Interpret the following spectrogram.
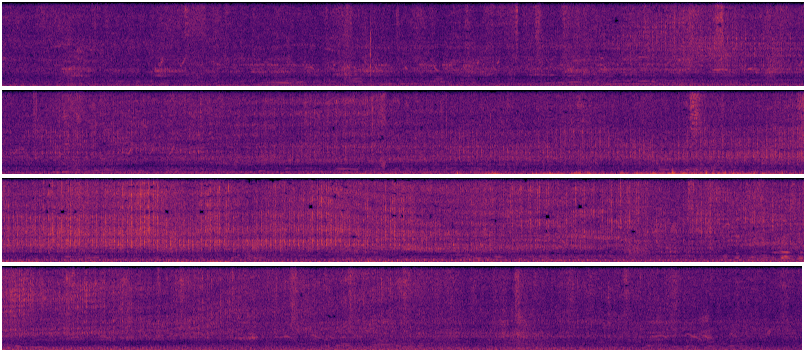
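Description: Indistinct voices in the distance over a steady low rumble, which swells louder for a few seconds in the middle.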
